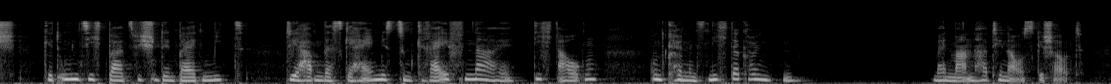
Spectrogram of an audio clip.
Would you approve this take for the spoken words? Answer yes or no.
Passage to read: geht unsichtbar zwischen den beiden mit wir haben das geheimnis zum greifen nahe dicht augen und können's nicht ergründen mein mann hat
yes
